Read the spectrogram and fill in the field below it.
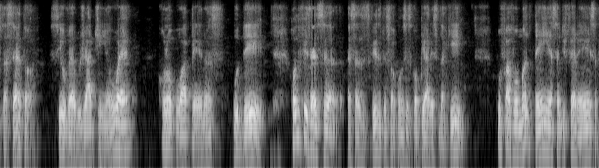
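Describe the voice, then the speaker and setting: A fairly low-voiced man gives a classroom lesson, patient and repetitive, checking in with his students as he goes. The sound is a bit dull and lo-fi. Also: creaky, darkish tone. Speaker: English teacher.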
